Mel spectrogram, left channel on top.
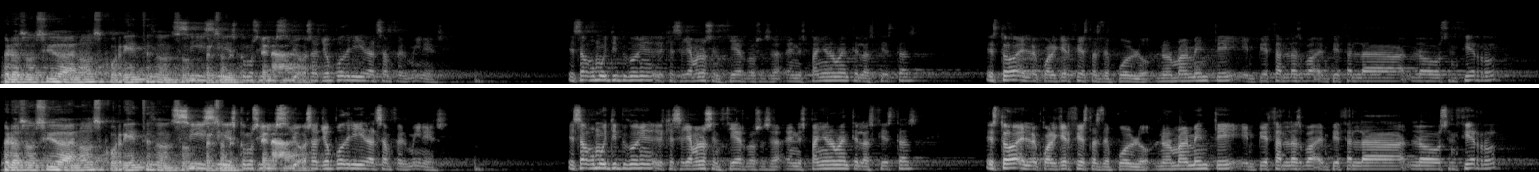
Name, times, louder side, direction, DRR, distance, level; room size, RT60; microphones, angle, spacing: voice 1, 0.0-3.0, right 3 dB, 40° right, 9 dB, 0.8 m, -22 dB
voice 2, 1.7-4.5 5.7-9.2 9.9-15.0, right 6 dB, 75° right, 15 dB, 0.6 m, -27 dB
27.0 x 23.0 x 5.0 m, 2.6 s
head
